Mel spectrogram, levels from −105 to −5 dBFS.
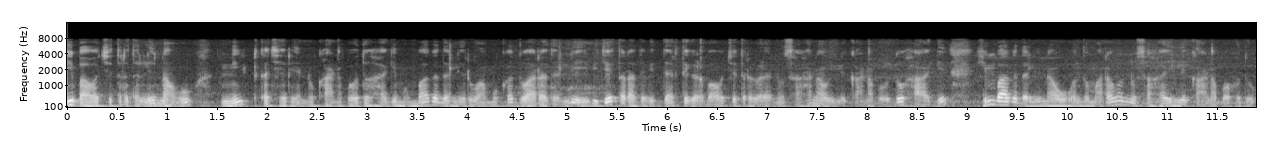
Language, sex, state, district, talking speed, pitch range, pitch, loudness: Kannada, male, Karnataka, Bellary, 130 wpm, 90-110 Hz, 95 Hz, -25 LUFS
